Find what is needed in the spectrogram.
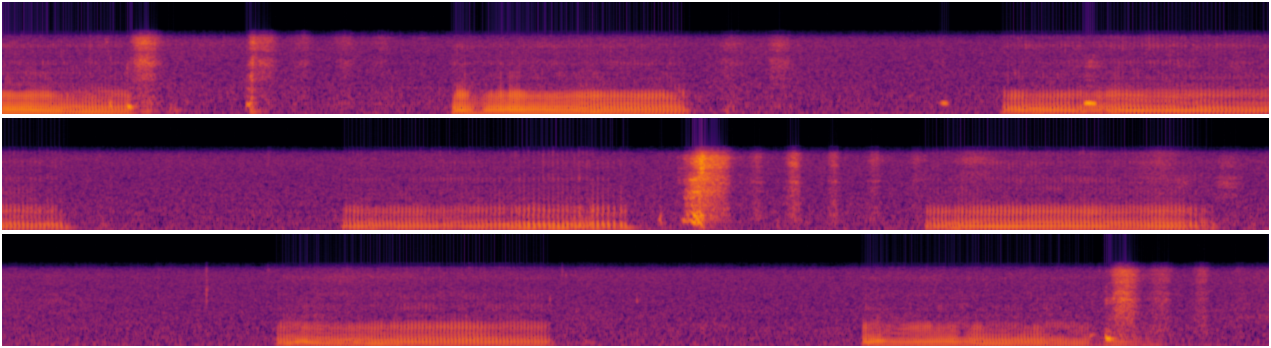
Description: This is my cat Murdoch snoring. He was louder than the TV.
